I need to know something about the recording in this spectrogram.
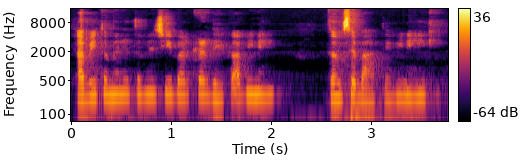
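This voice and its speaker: A woman's voice: fairly high pitch, fairly even intonation, warm tone, breathy edge. A woman voicing a frustrated young husband, speaking in an exasperated, pressing way in an audio storybook.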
